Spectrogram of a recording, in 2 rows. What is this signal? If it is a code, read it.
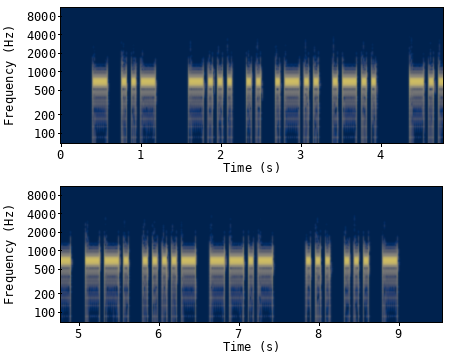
Morse code, heard as a keyed tone, about 21 wpm, 700 Hz. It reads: TU BILL KG4Q SST
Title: K1USN SST QSO Practice - 20wpm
